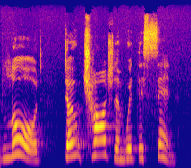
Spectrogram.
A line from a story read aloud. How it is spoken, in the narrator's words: Stephen, as he was being stoned, he fell to his knees and he shouted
